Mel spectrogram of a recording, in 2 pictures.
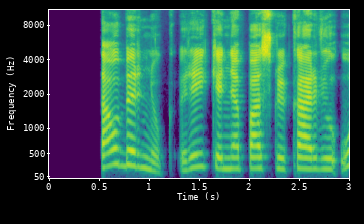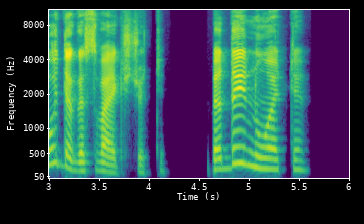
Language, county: Lithuanian, Klaipėda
